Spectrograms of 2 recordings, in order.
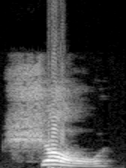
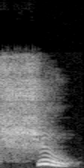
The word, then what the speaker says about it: shew: For example, like I said, this spell shew is pronounced show, not shew.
